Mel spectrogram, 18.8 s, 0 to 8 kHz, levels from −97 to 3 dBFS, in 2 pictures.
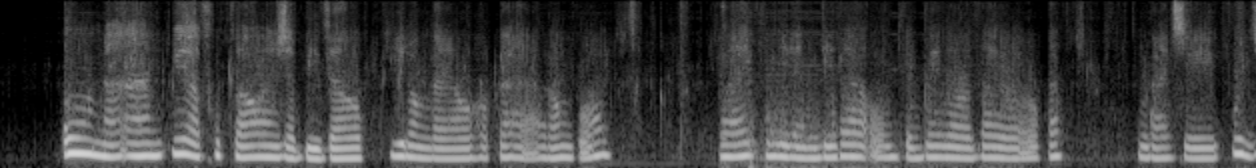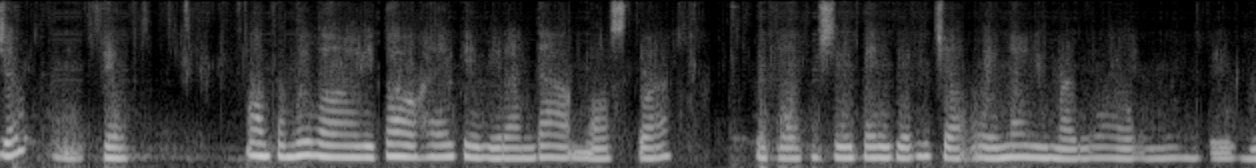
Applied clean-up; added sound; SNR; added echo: neural separator model SepFormer DNS4.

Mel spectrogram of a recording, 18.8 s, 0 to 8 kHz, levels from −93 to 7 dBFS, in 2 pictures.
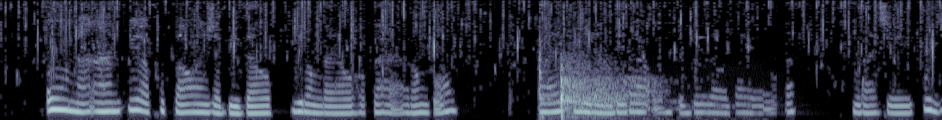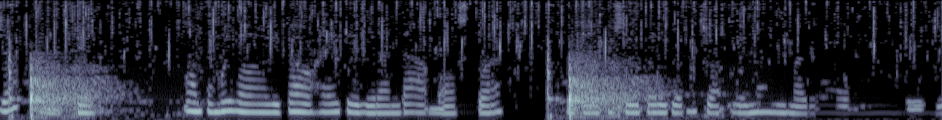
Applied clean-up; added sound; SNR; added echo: classical method spectral subtraction.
